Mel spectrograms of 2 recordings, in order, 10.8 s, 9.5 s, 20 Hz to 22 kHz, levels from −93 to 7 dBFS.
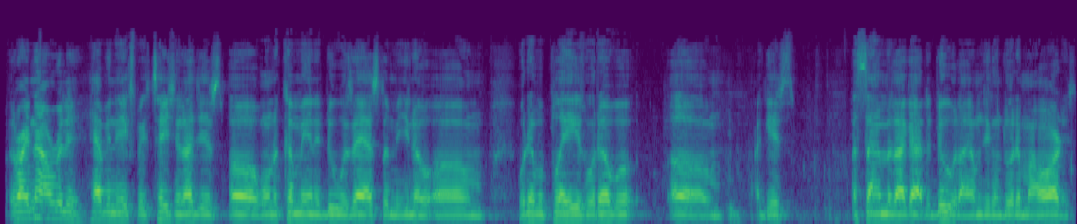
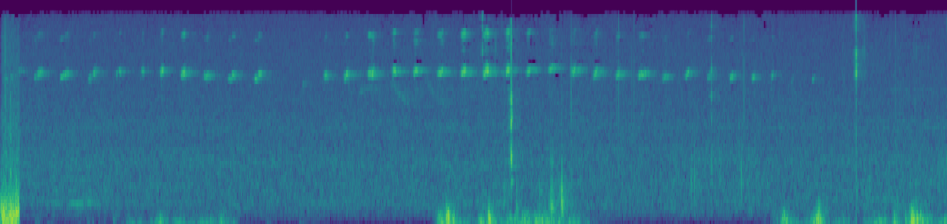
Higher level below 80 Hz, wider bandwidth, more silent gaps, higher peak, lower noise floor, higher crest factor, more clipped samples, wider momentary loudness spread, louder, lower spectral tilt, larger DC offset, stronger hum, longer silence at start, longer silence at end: second, -64 dBFS vs -38 dBFS; second, 11 kHz vs 17 kHz; neither; second, -6 dBFS vs 0 dBFS; first, -53 dBFS vs -42 dBFS; second, 16 dB vs 24 dB; neither; second, 11 LU vs 16 LU; about the same, -23 LUFS vs -24 LUFS; first, -5.5 dB/octave vs -3.5 dB/octave; neither; neither; about the same, 0.1 s vs 0 s; about the same, 0.05 s vs 0 s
